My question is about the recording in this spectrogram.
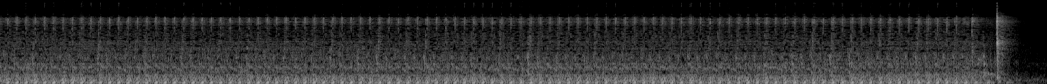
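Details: Yamaha Aerox liquid-cooled scooter after water pump seal and bearing replacement and radiator top-up, idling with a steady, even pulse and no squeak, then shutting off.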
